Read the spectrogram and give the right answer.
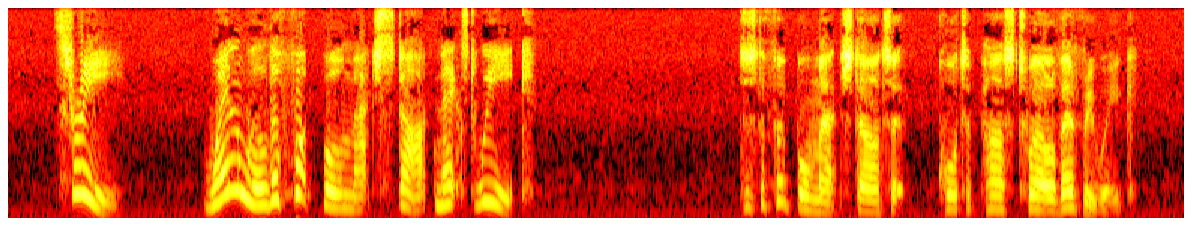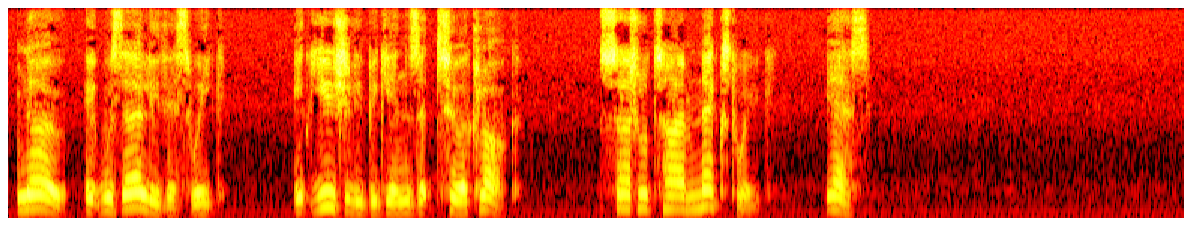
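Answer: At 2 o'clock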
